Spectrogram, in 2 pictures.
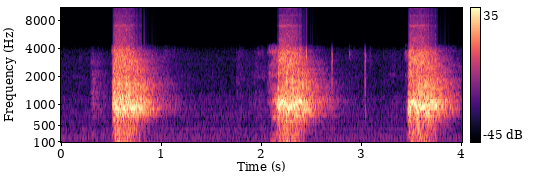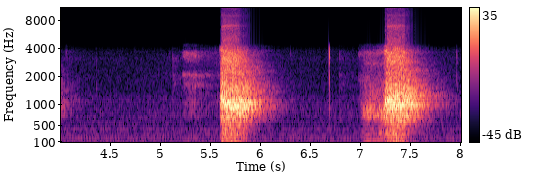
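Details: Male Cairn Terrier barking insistently because his bone sits on the kitchen counter: five sharp, loud barks spaced about every one and a half seconds, each a short bright burst, with a quiet indoor background between.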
